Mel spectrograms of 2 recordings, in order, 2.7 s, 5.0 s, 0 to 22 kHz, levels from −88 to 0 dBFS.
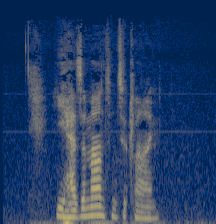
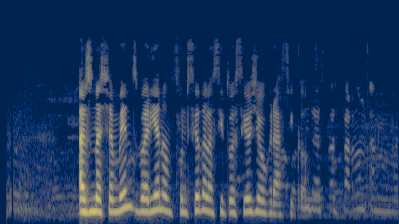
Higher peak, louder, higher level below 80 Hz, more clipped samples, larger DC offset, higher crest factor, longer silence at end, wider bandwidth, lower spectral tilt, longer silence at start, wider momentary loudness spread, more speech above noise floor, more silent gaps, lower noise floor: second, -10 dBFS vs 0 dBFS; second, -28 LUFS vs -24 LUFS; first, -44 dBFS vs -78 dBFS; neither; neither; second, 20 dB vs 26 dB; about the same, 0.7 s vs 0.65 s; first, 16.5 kHz vs 10.5 kHz; about the same, -4.5 dB/octave vs -4.5 dB/octave; second, 0.35 s vs 1 s; second, 16 LU vs 27 LU; about the same, 31 dB vs 32 dB; neither; about the same, -58 dBFS vs -57 dBFS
